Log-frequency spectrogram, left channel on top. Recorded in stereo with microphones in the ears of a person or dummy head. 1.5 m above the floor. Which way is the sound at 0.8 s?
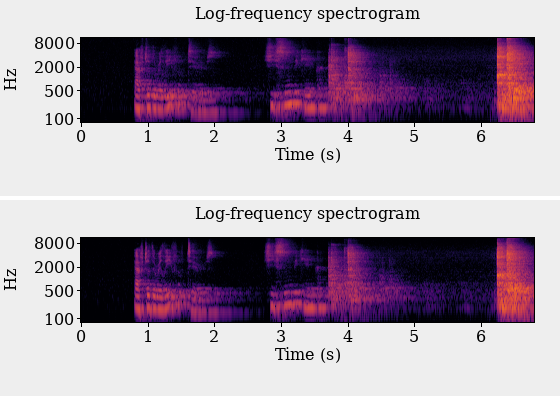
15° right (ahead or behind).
